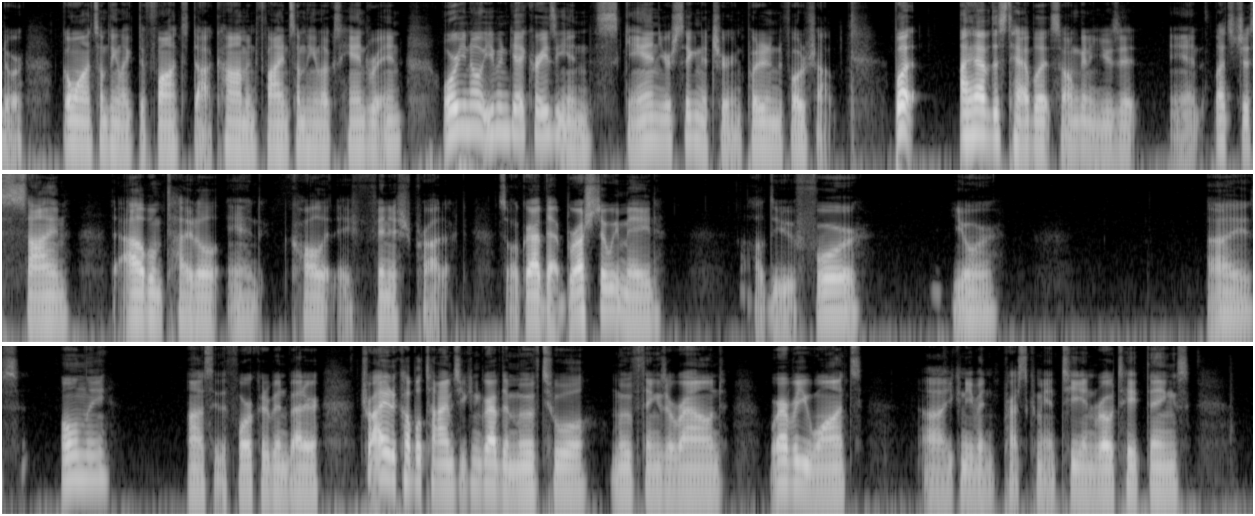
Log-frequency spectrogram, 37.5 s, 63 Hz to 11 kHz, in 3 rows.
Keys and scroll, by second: 8.9 BackSpace, 11.8 shift+super+n, 12.9 shift+super+Return, 34.7 super+t.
